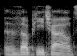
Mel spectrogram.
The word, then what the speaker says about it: ThaPchild: You can find me everywhere at ThaPchild, spelled with an A.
